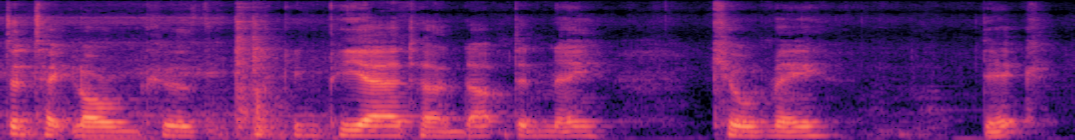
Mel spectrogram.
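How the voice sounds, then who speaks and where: A woman's voice: extremely low pitch, little pitch movement, slow pace, noisy background. A British woman chatting casually in a vlog, rambling and swearing freely, sounding a bit congested. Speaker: gaming vlogger.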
